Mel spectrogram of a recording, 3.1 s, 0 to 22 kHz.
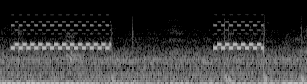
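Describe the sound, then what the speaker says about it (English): Phone ringing in the video game The Sims 3, two short bursts of an electronic trill separated by a pause, clear and close, with no talk during the rings. "Is your phone ringing?"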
